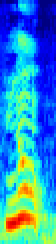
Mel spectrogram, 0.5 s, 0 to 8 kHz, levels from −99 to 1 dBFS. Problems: background sounds at intervals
